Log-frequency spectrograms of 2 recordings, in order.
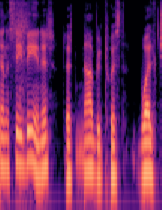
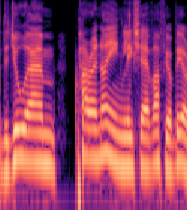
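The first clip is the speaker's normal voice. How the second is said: normal talking voice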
